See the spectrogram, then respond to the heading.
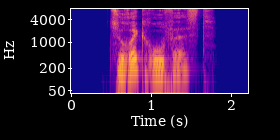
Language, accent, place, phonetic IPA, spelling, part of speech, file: German, Germany, Berlin, [t͡suˈʁʏkˌʁuːfəst], zurückrufest, verb, De-zurückrufest.ogg
- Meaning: second-person singular dependent subjunctive I of zurückrufen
